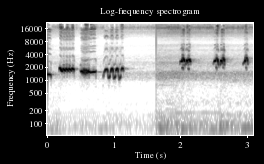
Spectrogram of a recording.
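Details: Natural white-rumped shama song meant to stimulate stalled or stressed shamas: loud clear whistles and a rapid warbled trill, then after an abrupt break, fainter high paired chirps repeating about every half second over a humming background.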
